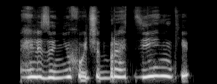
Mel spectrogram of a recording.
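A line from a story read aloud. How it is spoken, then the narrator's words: Whimpered. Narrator (Russian): захныкала Виолетта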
